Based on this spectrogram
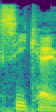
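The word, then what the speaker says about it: Szekely: My Hungarian grandfather's name was C.K., but it's spelled, it looks like, it's a mess. It's S-Z-E-K-E-L-Y, and it sounds like C.K., though.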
